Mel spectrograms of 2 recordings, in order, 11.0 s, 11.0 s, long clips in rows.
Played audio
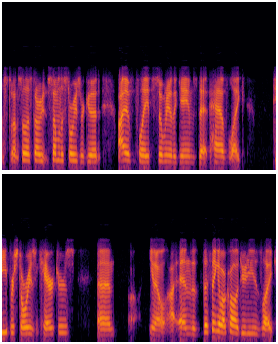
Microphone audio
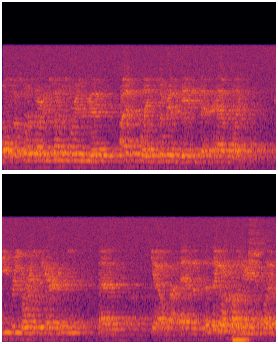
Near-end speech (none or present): present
